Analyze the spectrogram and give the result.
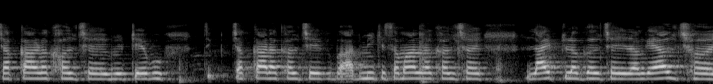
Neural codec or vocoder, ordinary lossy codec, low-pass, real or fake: none; MP3, 48 kbps; 7.2 kHz; real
